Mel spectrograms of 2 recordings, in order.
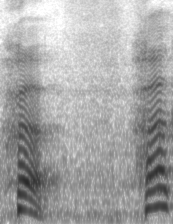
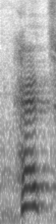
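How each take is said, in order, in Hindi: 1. सिर्फ़ एक छोटी, हल्की 'h' जैसी आवाज़ बोली जाती है। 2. अक्षर को उसके पूरे नाम से बोला जाता है। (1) "जब यही हैच वर्ड में जाता है तब हम उसको ह ह करके हम उसको पढ़ते हैं" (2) "जब ये हैच सिंगल रहता है तभी हम उसको हैच करके हम उसको पढ़ते हैं"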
